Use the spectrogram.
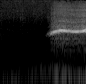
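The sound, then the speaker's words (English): A dog gives a single high-pitched whine that starts midway and holds a steady, thin tone until the end, over a faint low rumble with no one talking. “We got a dog situation. He's trying to chime in on his least favorite movie, which is all human ones that aren't involving animals.”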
